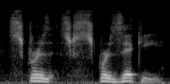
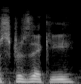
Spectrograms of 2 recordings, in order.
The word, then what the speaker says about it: Skrzycki: I'm going to pronounce this, the Polish name, Skrzycki. So it's spelled S-K-R-Z-Y-C-K-I, Skrzycki. I hope I'm pronouncing that right.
